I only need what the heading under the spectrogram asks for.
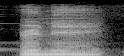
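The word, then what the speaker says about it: Renne: Apparently in the voice acting it's pronounced more like Ren.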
